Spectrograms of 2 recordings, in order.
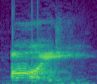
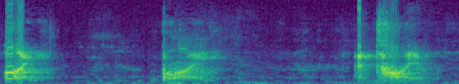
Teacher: our mouths start wide open and closes as we say the sound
